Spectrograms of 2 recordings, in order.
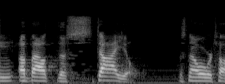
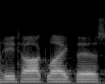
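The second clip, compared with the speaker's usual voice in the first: mock monotone preacher voice, lower and quieter; 5 semitones lower, 6 dB quieter than usual. Retelling how a preacher at Bible college talked: imitating a monotonous preacher. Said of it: "it was monotonous".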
